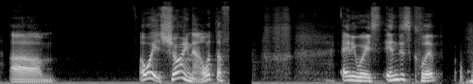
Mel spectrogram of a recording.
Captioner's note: laughs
